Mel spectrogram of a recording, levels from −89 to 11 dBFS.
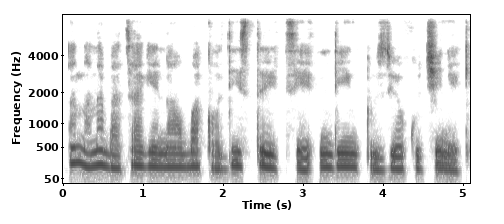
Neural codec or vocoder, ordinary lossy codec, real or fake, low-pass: none; none; real; 7.2 kHz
